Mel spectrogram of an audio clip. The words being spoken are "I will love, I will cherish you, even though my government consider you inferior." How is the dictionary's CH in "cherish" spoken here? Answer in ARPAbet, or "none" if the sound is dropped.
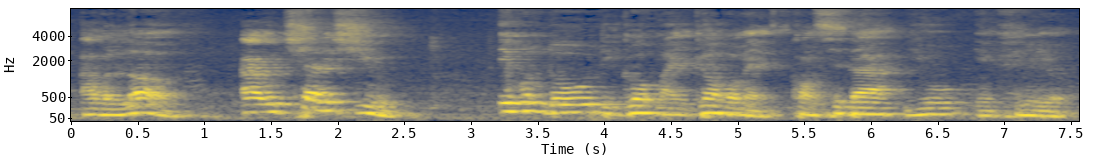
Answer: CH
